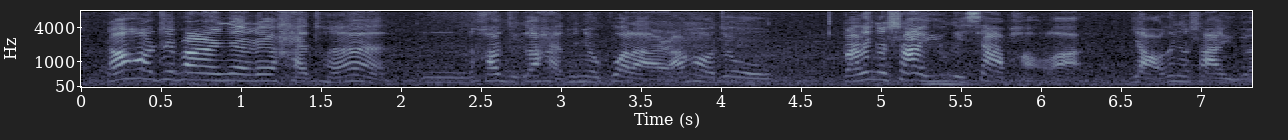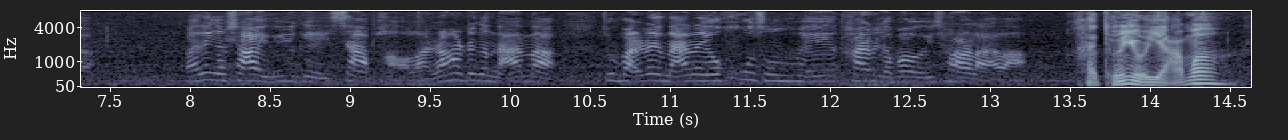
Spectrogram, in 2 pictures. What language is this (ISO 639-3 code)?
zho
